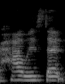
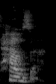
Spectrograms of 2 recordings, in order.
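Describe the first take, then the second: First: Each word is said fully and separately. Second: The words run together into two syllables.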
